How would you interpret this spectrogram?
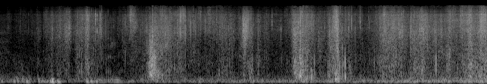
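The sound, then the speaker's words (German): Dry grasses crunch and rustle underfoot as someone walks steadily along the Donauinsel (Danube Island), with regular brushing swishes and a faint background hiss; no one speaks. “Man hört es, dass eben das Rascheln der trockenen Gräser”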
